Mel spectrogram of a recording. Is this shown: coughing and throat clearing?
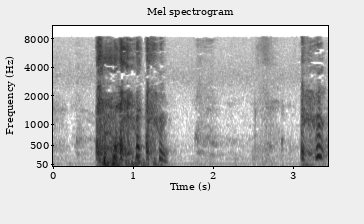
yes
